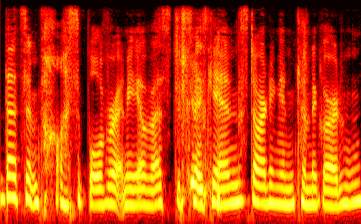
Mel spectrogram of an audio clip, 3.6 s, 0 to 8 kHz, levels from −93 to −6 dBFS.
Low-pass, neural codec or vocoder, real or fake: 7.2 kHz; codec, 16 kHz, 4.8 kbps, FACodec; fake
